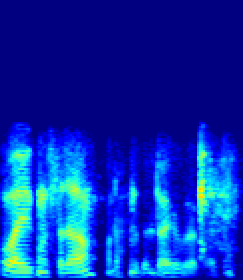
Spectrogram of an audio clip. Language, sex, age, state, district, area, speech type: Urdu, male, 18-30, Uttar Pradesh, Saharanpur, urban, conversation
